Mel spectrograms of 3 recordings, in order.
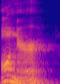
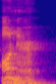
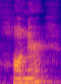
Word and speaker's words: honor: So, you will not pronounce it as honor. You'll pronounce it as honor. Honor. The H is silent in this one.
